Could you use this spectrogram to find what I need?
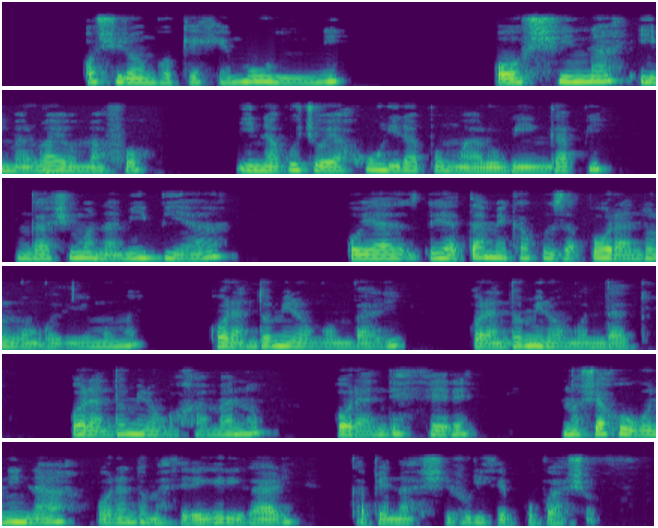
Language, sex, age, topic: Oshiwambo, female, 25-35, finance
